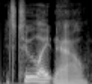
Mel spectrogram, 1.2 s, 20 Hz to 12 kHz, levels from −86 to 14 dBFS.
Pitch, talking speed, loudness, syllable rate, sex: 115 Hz, 195 wpm, -15 LUFS, 3.7 syllables/s, male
